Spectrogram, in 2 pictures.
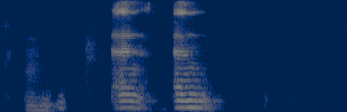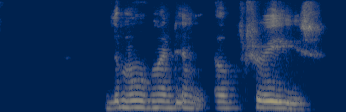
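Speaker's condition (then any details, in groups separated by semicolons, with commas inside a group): Parkinson's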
